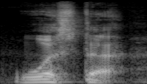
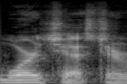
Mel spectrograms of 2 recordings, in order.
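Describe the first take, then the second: First: "Worcester" as two syllables, WUSS-tuh; R-less "Worcester", ending in "tuh"; local Massachusetts pronunciation. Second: "Worcester" said as WOR-chess-ter, R's sounded; three-syllable "Worcester" with a CH in the middle; spelling pronunciation. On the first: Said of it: "that's how we say things". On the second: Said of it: "of course, it's spelled". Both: Shown as a demonstration.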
